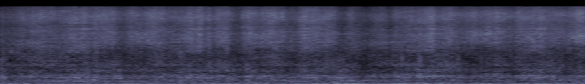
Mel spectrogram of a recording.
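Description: A bristle brush scrubs repeatedly across the dusty, worn leather sole of a single antique shoe held on its edge. The result is a steady, bright scratchy brushing with a faint low hum underneath.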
